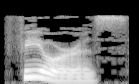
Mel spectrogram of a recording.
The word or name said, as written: feoras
